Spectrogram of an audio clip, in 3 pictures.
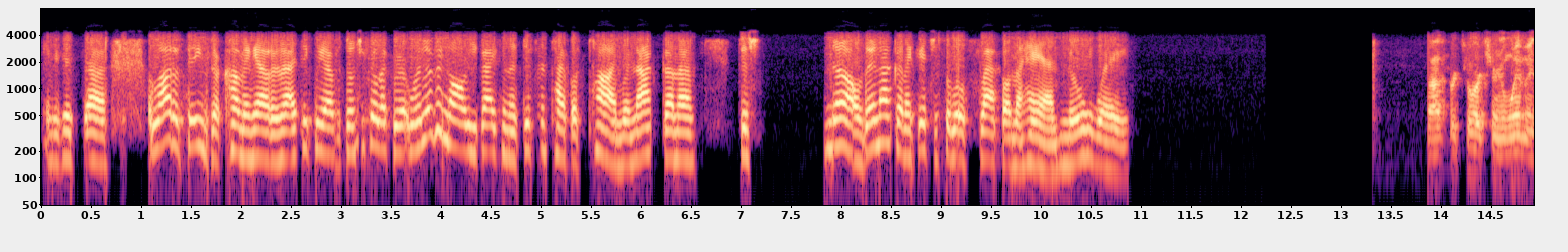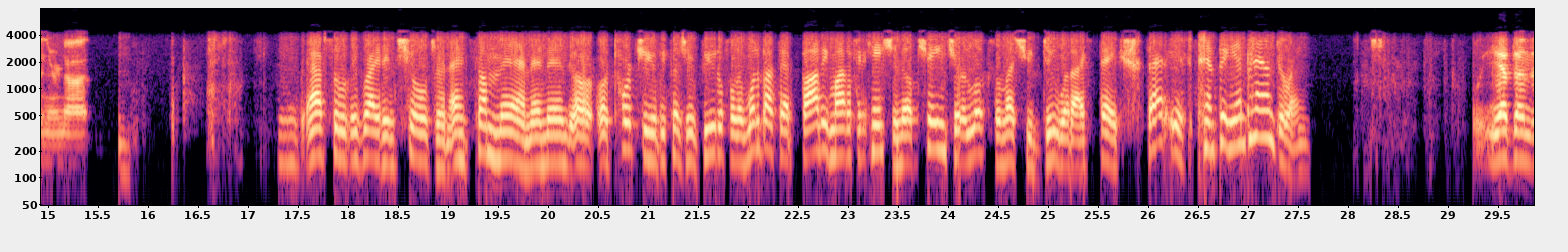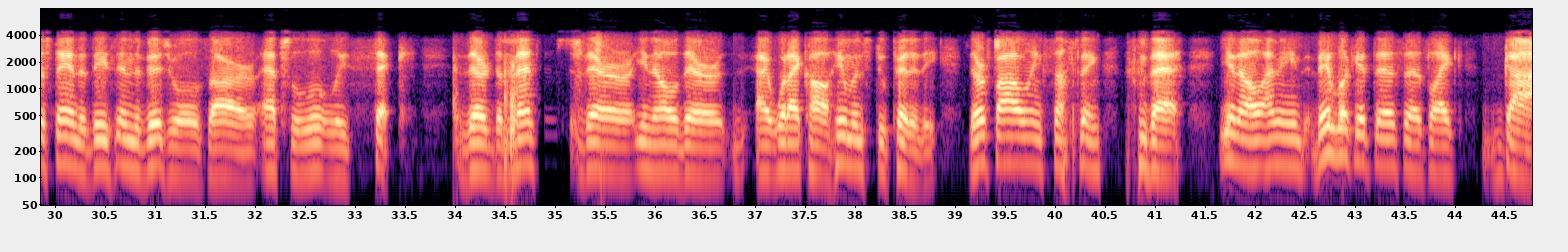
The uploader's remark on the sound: FFCHS Saturday Conference Call.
